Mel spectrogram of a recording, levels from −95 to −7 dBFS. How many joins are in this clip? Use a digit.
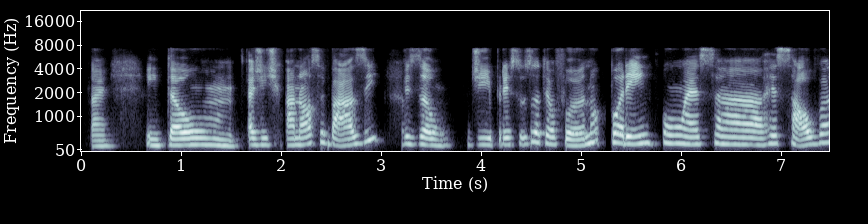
6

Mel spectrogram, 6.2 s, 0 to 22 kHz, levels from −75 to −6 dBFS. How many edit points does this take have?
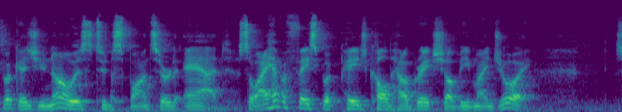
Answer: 1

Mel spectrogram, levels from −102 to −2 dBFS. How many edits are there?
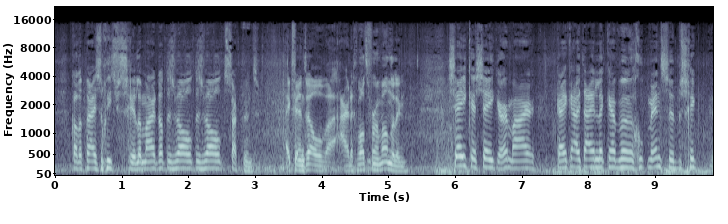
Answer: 1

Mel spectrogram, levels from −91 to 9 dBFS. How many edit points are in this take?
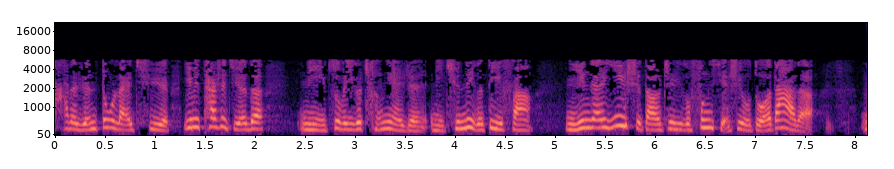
1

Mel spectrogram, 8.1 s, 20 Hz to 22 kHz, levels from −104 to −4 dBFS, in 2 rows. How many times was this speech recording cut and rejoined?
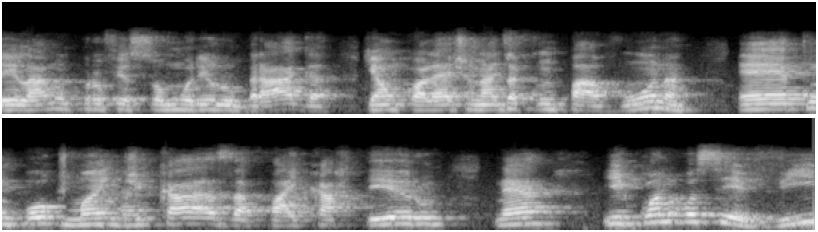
6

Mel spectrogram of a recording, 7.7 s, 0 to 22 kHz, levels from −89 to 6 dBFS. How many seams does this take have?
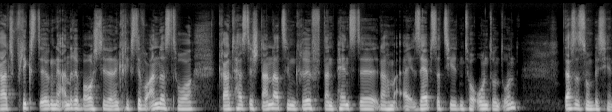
2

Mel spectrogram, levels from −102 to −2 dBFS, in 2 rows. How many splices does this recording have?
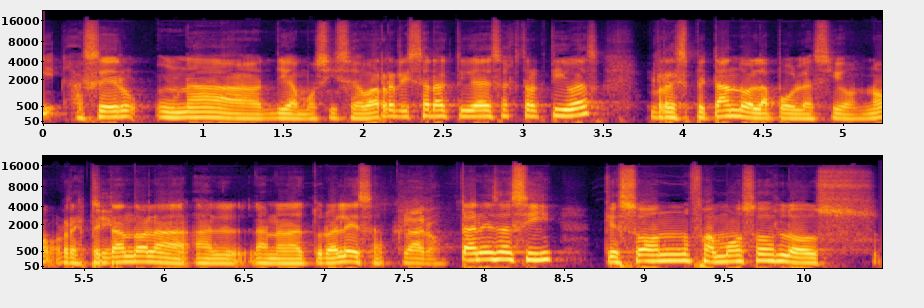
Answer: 1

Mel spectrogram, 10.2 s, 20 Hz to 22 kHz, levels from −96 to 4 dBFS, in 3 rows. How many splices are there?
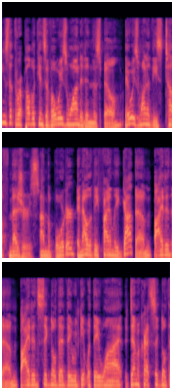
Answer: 1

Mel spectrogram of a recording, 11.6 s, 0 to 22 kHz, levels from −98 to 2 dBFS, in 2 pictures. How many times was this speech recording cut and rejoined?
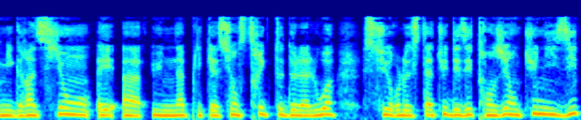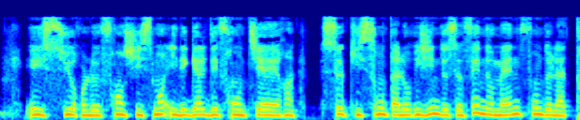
0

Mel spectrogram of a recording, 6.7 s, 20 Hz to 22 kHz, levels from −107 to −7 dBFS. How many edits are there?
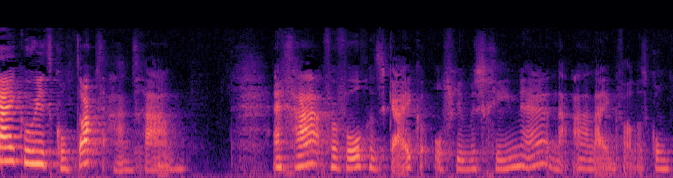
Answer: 1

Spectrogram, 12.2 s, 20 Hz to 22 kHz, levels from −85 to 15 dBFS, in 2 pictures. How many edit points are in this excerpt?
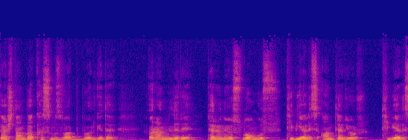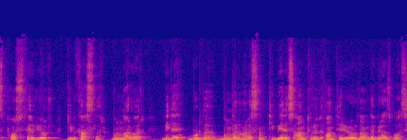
4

